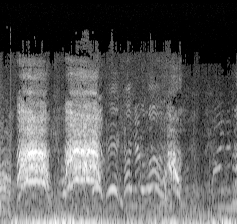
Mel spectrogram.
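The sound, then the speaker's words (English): Protesters in Lützerath, Germany, shout two loud, drawn-out chants of "Shame on you" at police in quick succession during an eviction, then fall back to a restless murmur of overlapping voices and scattered calls. “Shame on you, they shouted at police.”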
